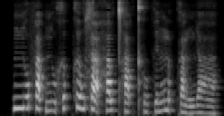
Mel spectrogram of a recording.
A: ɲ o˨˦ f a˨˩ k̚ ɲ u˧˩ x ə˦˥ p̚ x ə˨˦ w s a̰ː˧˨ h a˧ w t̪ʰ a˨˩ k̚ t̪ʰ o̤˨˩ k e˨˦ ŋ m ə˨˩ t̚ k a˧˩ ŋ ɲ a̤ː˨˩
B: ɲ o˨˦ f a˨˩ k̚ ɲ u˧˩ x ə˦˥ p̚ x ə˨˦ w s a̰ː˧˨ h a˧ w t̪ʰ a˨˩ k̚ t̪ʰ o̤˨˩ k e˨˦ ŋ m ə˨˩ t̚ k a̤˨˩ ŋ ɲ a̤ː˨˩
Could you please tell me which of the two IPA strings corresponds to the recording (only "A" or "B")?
A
